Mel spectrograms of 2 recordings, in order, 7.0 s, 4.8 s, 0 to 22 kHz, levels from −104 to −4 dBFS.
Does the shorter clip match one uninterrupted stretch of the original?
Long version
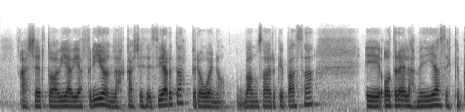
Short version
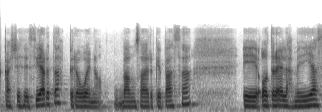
yes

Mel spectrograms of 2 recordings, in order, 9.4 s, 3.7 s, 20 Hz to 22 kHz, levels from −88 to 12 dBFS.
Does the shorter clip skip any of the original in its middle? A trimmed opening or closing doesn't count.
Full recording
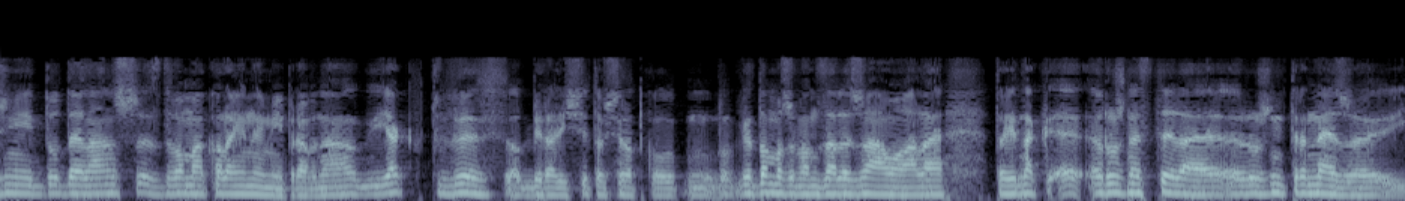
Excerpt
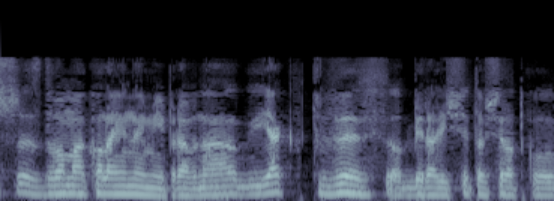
no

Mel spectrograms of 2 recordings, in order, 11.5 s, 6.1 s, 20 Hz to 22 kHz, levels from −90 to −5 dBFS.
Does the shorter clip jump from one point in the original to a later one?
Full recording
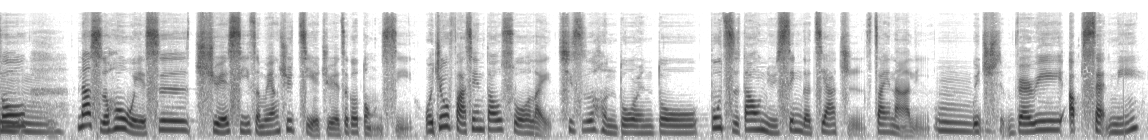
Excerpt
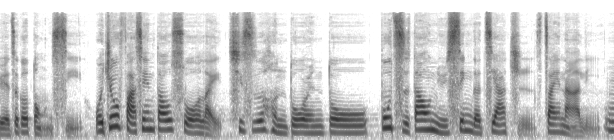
no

